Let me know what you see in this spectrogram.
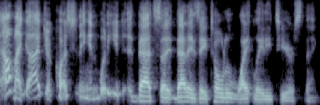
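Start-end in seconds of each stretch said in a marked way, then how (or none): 0.1-1.8 high, squeaky mock outrage, fading softer. Mimicking the offended lady, high mock outrage. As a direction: squeal it like a pearl-clutching lady. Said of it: "don't be say".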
